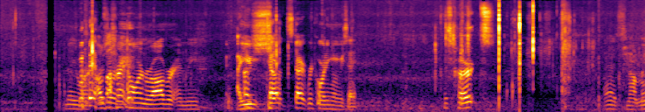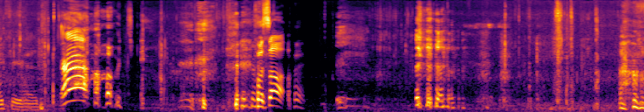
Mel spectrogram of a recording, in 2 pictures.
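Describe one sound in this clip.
A teenage boy talks and laughs close by.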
